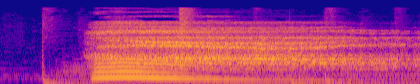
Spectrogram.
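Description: A woman's long, breathy voiced sigh on the out-breath, falling slowly in pitch, over soft background music.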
